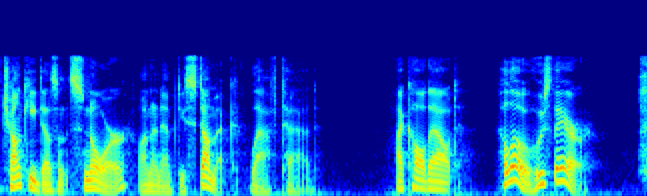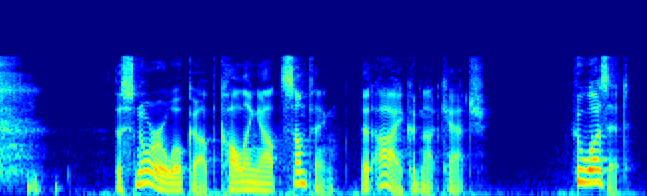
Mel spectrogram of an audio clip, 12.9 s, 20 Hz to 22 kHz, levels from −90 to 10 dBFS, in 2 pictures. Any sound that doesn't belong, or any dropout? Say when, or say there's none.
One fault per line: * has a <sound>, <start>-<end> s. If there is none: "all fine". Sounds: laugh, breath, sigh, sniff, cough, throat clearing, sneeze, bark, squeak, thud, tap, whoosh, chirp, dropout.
* has a sigh, 6.4-7.2 s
